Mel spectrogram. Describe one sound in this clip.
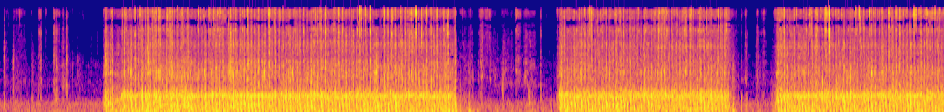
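A sewing machine whirs rapidly as it stitches, stopping and starting in bursts.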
